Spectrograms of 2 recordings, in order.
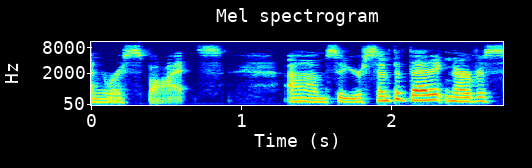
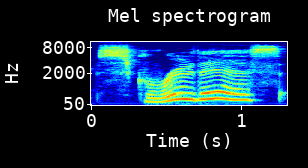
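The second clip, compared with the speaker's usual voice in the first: higher, mildly defiant retort; a touch of fed-up defiance; fed-up quote; 6 semitones higher, 3 dB louder than usual. Retold or imitated. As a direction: imitate a fed-up worker walking off. Coworker quitting, voiced in story.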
